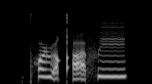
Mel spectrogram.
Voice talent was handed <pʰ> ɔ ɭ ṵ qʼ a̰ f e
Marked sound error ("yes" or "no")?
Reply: no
